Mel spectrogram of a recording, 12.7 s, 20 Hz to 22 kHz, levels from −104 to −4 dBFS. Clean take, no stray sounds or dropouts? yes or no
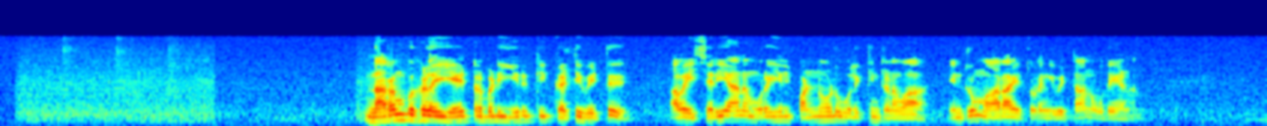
yes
